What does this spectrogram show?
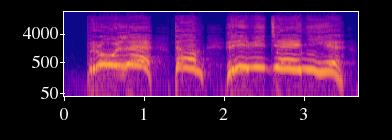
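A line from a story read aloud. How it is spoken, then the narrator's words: Screaming. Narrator (Russian): завопил он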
